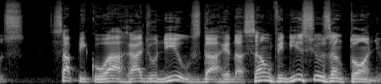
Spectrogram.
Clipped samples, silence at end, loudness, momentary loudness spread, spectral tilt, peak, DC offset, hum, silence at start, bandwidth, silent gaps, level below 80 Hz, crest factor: under 0.1%; 0 s; -20 LUFS; 5 LU; -4 dB/octave; -4 dBFS; under 0.1%; none; 0 s; over 20 kHz; none; -66 dBFS; 16 dB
